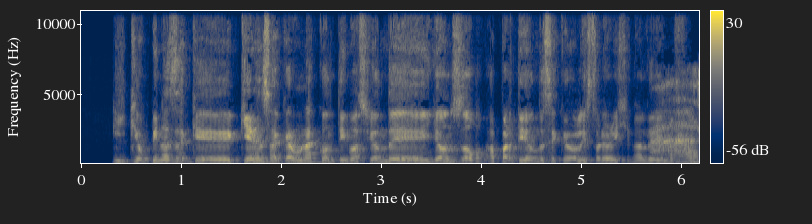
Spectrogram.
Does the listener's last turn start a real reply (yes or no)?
yes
